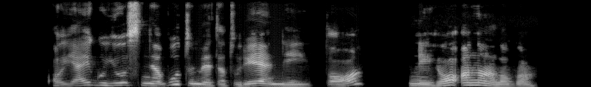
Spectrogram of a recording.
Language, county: Lithuanian, Kaunas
